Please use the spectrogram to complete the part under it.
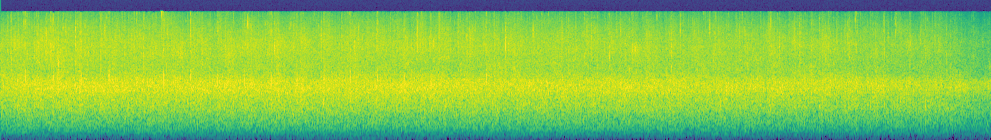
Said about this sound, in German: Nochmal herzlichen Applaus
